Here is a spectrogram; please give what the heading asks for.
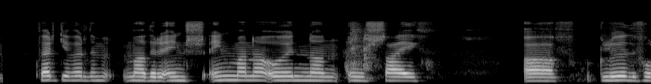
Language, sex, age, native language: Icelandic, male, 18-19, Icelandic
